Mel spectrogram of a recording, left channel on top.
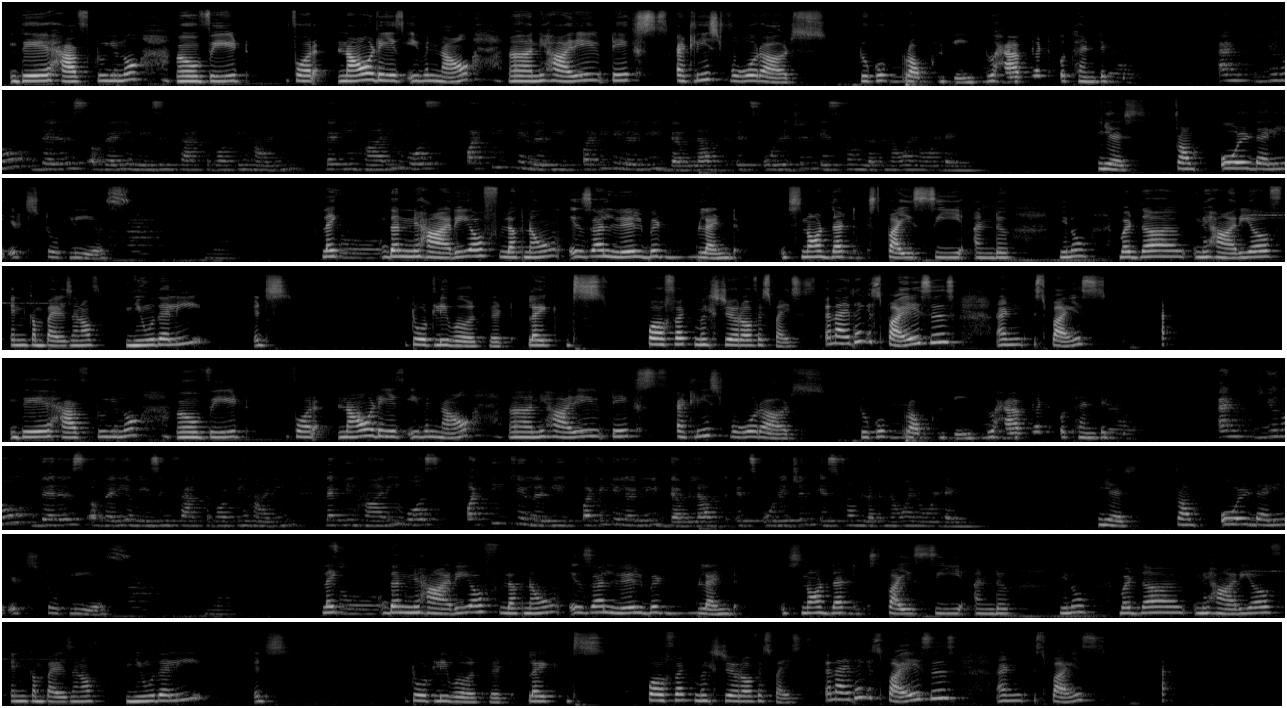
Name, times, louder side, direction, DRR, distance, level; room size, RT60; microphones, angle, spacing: voice 1, 0.1-2.4 2.9-8.2 8.6-9.2 9.5-11.1 23.8-24.1 24.6-27.1 28.9-29.0 29.5-33.0 33.5-34.1 34.5-36.5 36.8-39.4 39.7-40.5 41.0-41.3 42.6-43.5 43.8-44.5 45.0-49.4, left 4 dB, 35° left, 0.4 m, -31 dB
voice 2, 8.9-10.1 10.9-11.3 12.2-22.7 27.7-28.0 29.0-29.8 34.0-34.2, right 2 dB, 85° right, 2.5 m, -47 dB
10.5 x 4.2 x 3.0 m
head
